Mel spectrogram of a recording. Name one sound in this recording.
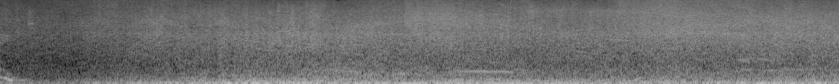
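Gunfire and explosions rumble in a chaotic battle.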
